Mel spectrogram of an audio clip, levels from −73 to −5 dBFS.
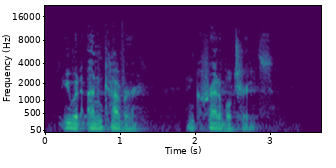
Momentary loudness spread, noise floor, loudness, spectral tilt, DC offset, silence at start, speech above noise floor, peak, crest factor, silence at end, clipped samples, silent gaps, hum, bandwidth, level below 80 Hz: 12 LU; -68 dBFS; -35 LUFS; -5 dB/octave; under 0.1%; 0.2 s; 34 dB; -12 dBFS; 24 dB; 0.65 s; under 0.1%; none; none; 15 kHz; -52 dBFS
